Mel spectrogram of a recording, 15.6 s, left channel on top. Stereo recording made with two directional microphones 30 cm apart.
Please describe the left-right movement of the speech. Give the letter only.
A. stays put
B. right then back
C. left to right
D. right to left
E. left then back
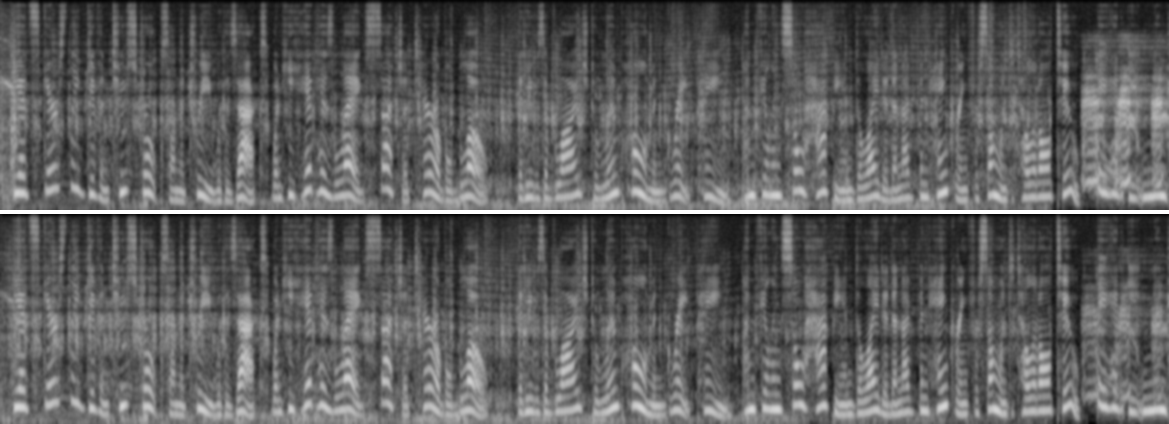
A.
